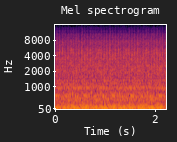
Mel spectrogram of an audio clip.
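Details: 1950 Chevy Deluxe converted to 12 volts with a one-wire alternator, warm slow idle, 13.3 V when revved: steady, even low rumble with no knocks, misses or surges; idling smoothly.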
